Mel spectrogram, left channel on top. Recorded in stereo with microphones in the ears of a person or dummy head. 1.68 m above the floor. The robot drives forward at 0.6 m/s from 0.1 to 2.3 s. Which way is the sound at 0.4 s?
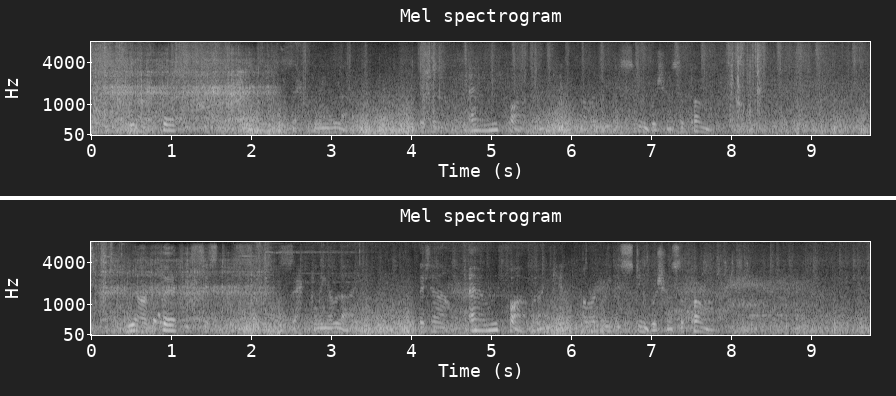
65° right (ahead or behind).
